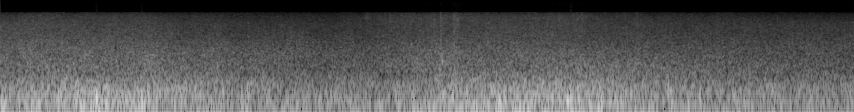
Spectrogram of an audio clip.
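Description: Loud, steady low rumbling noise with a hiss over it, without a break, the soundtrack of grainy, foggy footage of an island.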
